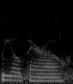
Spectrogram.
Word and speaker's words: wheelbarrow: A sturdy old wheelbarrow. How'd you say that? Wheelbarrow. Barrel. I always thought it was... Wait, is that how it's said? I always thought it was wheelbarrow. Like a barrel.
